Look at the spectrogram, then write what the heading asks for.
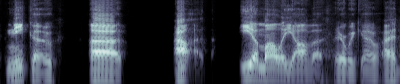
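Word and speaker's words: Iamaleava: whatever the hell his last name Nico uh IAM malava there we go I had to remember how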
